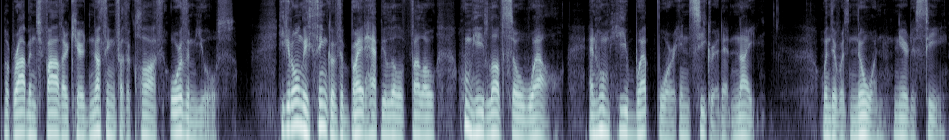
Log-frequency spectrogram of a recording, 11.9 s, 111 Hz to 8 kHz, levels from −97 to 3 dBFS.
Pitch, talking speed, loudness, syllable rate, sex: 110 Hz, 215 wpm, -19 LUFS, 5.7 syllables/s, male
